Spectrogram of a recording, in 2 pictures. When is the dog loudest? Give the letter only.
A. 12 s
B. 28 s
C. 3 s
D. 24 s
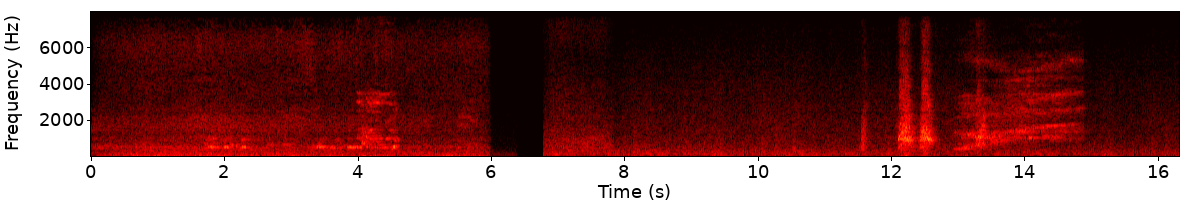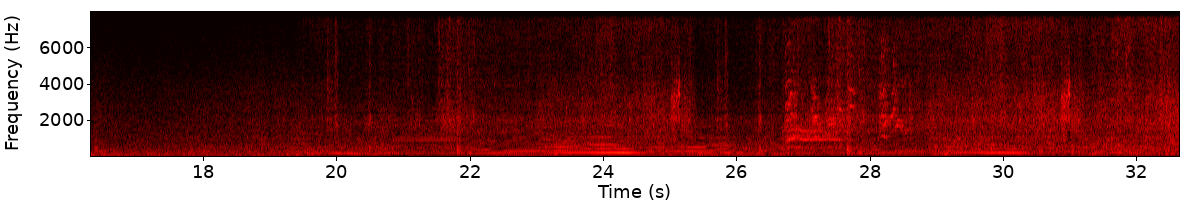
A.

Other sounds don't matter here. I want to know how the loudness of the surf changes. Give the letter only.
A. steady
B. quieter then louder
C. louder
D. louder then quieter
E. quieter
B.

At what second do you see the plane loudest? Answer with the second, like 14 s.
24 s.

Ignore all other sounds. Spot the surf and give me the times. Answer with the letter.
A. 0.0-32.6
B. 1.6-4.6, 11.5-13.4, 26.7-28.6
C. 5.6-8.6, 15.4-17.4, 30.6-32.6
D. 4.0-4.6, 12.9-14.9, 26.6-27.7
A.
